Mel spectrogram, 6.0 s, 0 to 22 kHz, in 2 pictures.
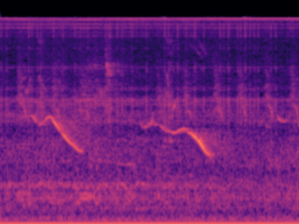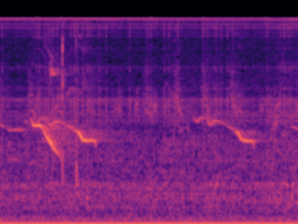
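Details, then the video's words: African golden oriole in Nalerigu, Northern Region, Ghana, on 16 May 2018, giving four clear, downward-slurred whistled notes, about one every second and a half, over a steady low background hiss. "African Golden Orioles"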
